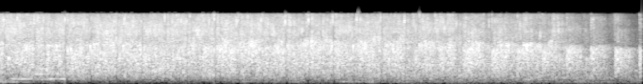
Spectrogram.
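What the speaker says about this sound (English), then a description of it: "Please give her a round of applause" Loud, sustained applause from a large crowd at a VietFest press conference, dense steady clapping for several seconds that thins slightly at the end.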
